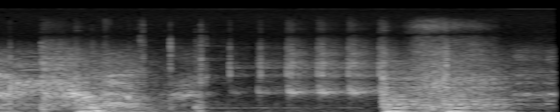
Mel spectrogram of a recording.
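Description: Short percussive TV transition sting: heavy drum hits, then a quick run of sharp clicks, then heavier hits again about three seconds in, with a brief high hiss near the end.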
